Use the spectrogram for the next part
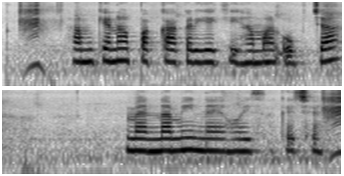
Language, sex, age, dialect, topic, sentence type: Maithili, female, 51-55, Bajjika, agriculture, question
